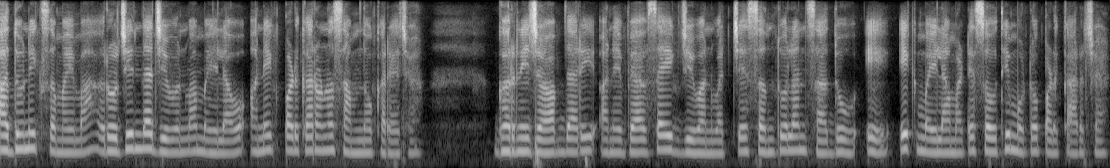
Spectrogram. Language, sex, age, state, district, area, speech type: Gujarati, female, 18-30, Gujarat, Anand, urban, spontaneous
